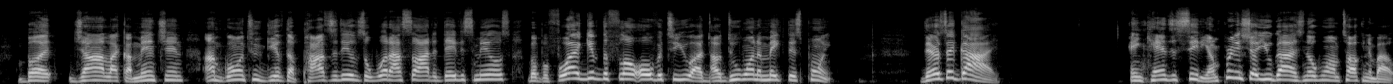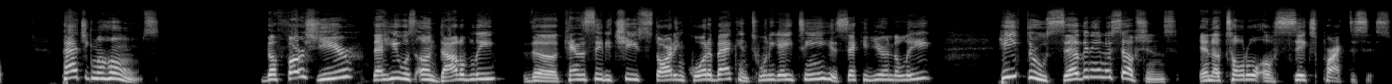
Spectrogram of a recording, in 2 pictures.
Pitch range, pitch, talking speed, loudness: 190-245 Hz, 215 Hz, 185 wpm, -19 LUFS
